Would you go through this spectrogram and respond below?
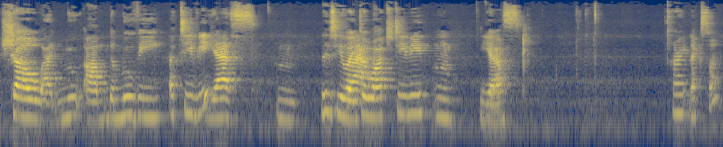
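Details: Adult female clinician speaking; no disorder.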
